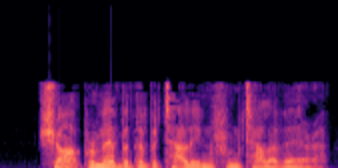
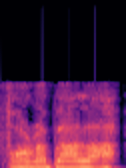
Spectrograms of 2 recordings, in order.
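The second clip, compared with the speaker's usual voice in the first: Irish battle cry; 9 semitones higher, 4 dB louder than usual. Acted.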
